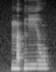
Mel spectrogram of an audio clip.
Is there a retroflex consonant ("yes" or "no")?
no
